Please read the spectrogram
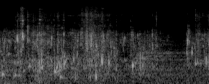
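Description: Brown trout thrashing in a landing net at the water's surface: irregular splashes and slaps of water, thinning out in the second half.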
